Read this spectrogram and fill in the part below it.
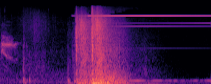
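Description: A stun grenade goes off with a sharp bang.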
